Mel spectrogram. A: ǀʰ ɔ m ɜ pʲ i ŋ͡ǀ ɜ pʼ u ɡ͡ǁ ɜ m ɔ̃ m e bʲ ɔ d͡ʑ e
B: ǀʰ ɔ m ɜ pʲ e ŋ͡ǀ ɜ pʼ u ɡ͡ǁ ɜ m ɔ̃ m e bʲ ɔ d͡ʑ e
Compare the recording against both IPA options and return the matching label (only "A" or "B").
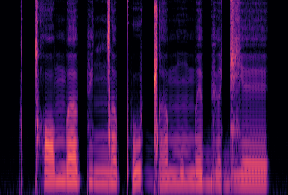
B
